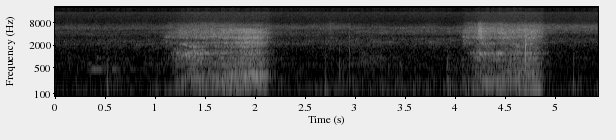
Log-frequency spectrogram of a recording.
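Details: Loud, harsh, rattling snoring breaths a few seconds apart with quiet pauses, from a sleeping man in a quiet room.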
